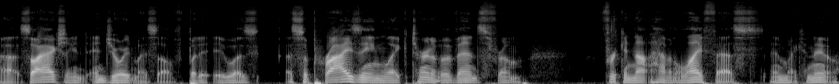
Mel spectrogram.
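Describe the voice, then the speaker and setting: A man with an American accent and an unremarkable speaking voice. He talks at a moderate pace, fairly low in pitch, with fairly even intonation. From Tennessee, US South. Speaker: guest. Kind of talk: casual chat.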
